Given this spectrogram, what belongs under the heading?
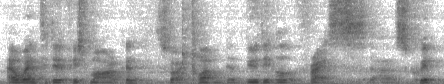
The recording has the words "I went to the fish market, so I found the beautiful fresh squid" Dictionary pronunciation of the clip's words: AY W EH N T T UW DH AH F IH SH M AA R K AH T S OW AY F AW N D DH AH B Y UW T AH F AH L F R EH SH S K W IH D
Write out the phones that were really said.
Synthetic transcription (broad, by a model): AY W EH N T T UW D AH F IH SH M AA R K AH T S OW AY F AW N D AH B Y UW T AH F AH L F R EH S S K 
